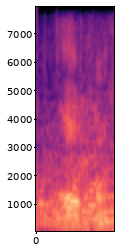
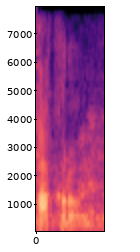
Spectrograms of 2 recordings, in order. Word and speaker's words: Accra: Accra. Accra. Yeah. Am I pronouncing that correctly?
